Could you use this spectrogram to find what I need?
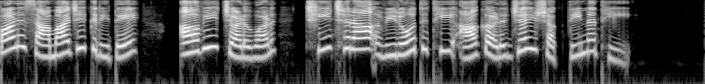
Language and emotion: Gujarati, neutral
